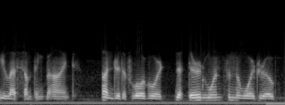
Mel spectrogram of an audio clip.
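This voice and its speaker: In a quiet, raspy put-on character voice, a man speaks at a moderate pace with a very deep, low pitch and monotone, flat intonation. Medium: read story. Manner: terse.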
